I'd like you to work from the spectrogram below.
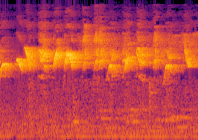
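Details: A White-throated seedeater delivers a loud, unbroken phrase of high, quick twittering notes, each sliding up or down, used as a model song for teaching young birds.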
